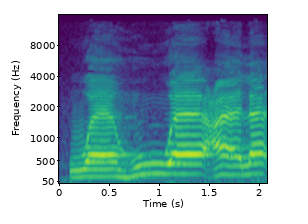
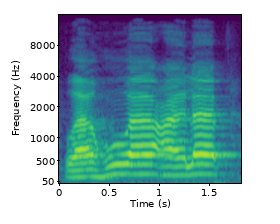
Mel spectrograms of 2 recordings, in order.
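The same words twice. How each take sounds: First: The w is said with strong lip rounding. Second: The w is said with weak lip rounding. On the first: The speaker calls it right. "tapi wa huwa ala, senyum monyongkan" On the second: The speaker calls it wrong. "maka salah kalau kita hanya penyebutannya menjadi wa huwa ala"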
